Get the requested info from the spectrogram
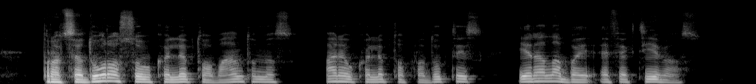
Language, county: Lithuanian, Alytus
